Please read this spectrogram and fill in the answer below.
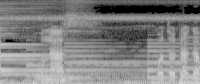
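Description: Insects droning steadily at a high pitch under a man's talking. The ring of a bell-like chime fades out in the first second.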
